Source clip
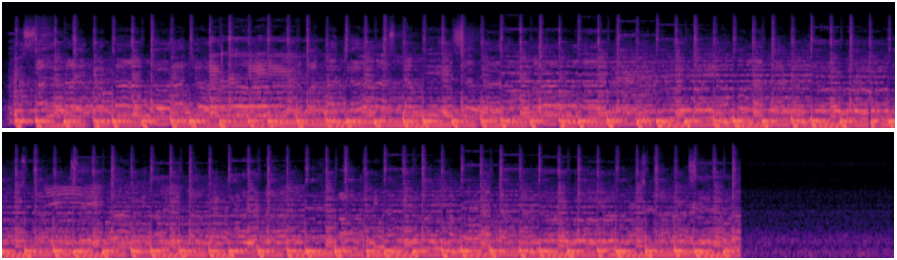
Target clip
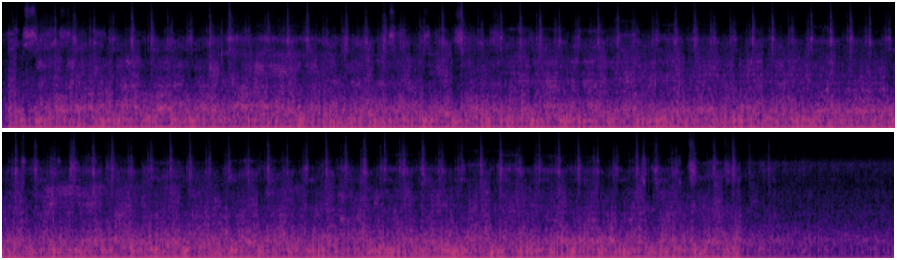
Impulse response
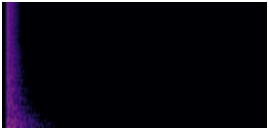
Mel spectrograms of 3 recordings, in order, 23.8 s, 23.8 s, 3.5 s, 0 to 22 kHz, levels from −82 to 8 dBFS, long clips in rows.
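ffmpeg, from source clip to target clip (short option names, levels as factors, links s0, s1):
-af "highpass=120,equalizer=f=7100:t=o:w=1.1:g=8.5,acompressor=threshold=0.0141:ratio=6,flanger=delay=8.7:depth=5.4:regen=-77:speed=1.1:shape=triangular,asoftclip=type=tanh:threshold=0.0106,afftfilt=real='hypot(re,im)*cos(2*PI*random(0))':imag='hypot(re,im)*sin(2*PI*random(1))':win_size=512:overlap=0.75,aecho=1:1:472|944|1416|1888|2360:0.447|0.197|0.0865|0.0381|0.0167,aeval=exprs='max(val(0),0)':c=same,volume=6.31"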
